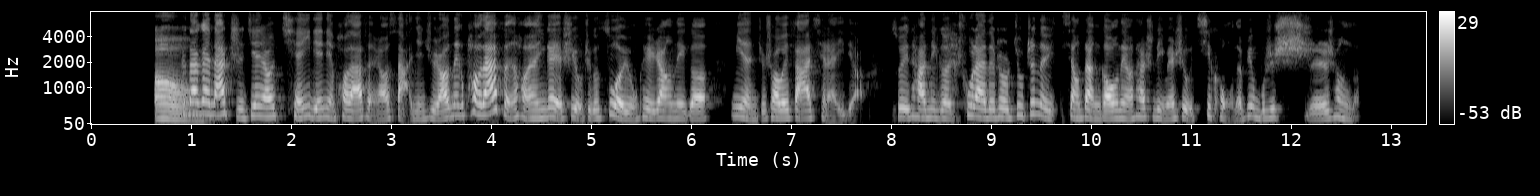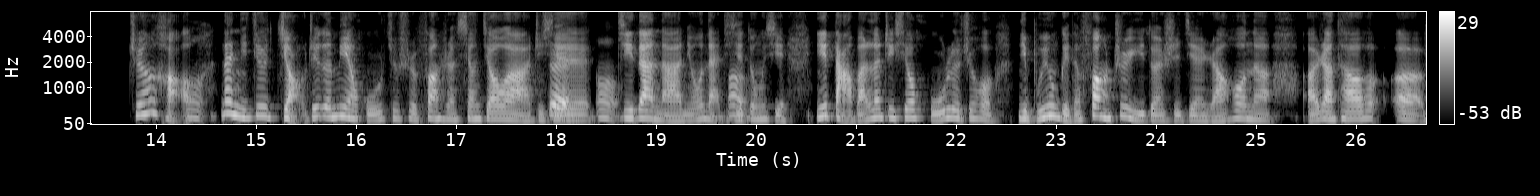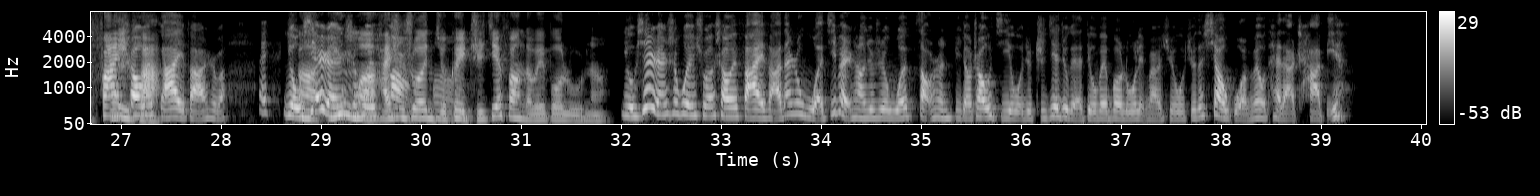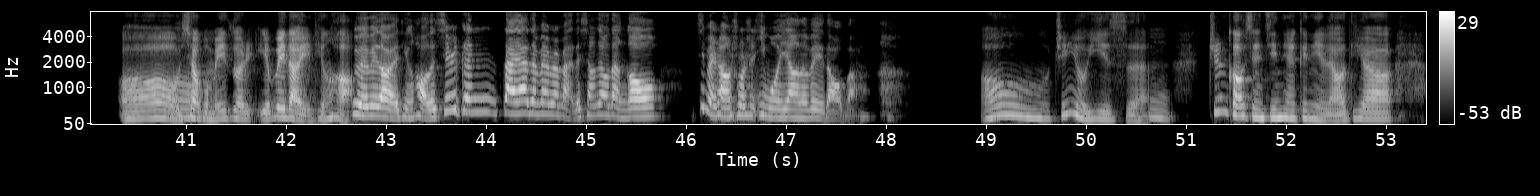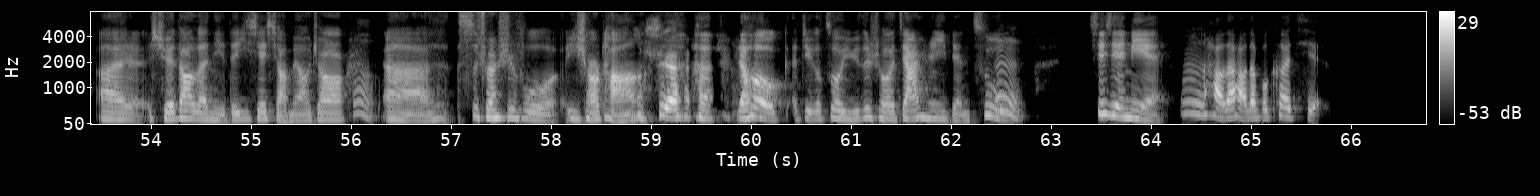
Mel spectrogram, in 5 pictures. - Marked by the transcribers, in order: lip smack; laughing while speaking: "别"; chuckle; laughing while speaking: "是"; laugh
- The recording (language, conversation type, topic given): Chinese, podcast, 你平时做饭有哪些习惯？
